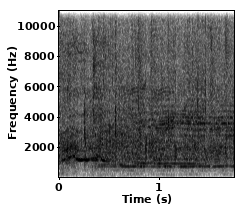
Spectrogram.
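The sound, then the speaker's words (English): An audience claps steadily, a dense wash of many hands sounding loud and continuous, with a faint tone running underneath and no break in the applause. “All those who are clapping, may heaven remember you.”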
